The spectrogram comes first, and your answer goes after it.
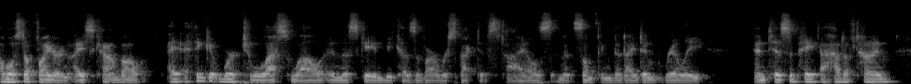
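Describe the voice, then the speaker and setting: A soft-spoken man talks at a fairly quick pace with a fairly low pitch. His pitch varies in an ordinary way against a quiet background. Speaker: Diplomacy tournament player. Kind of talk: interview answer.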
